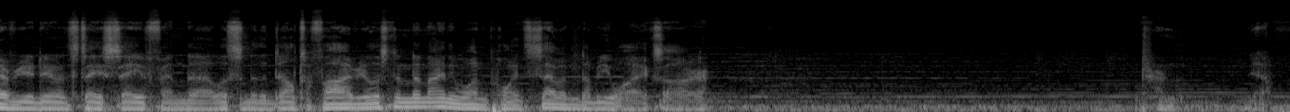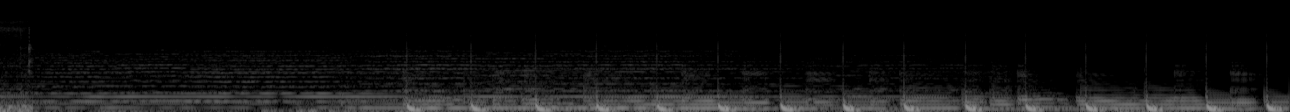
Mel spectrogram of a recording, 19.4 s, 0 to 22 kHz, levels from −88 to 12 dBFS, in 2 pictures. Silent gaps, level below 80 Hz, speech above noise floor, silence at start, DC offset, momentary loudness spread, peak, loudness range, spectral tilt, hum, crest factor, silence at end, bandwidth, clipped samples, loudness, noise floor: none; -44 dBFS; 26 dB; 0 s; under 0.1%; 24 LU; -16 dBFS; 18 LU; -6.5 dB/octave; none; 20 dB; 0 s; 12.5 kHz; under 0.1%; -36 LUFS; -57 dBFS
